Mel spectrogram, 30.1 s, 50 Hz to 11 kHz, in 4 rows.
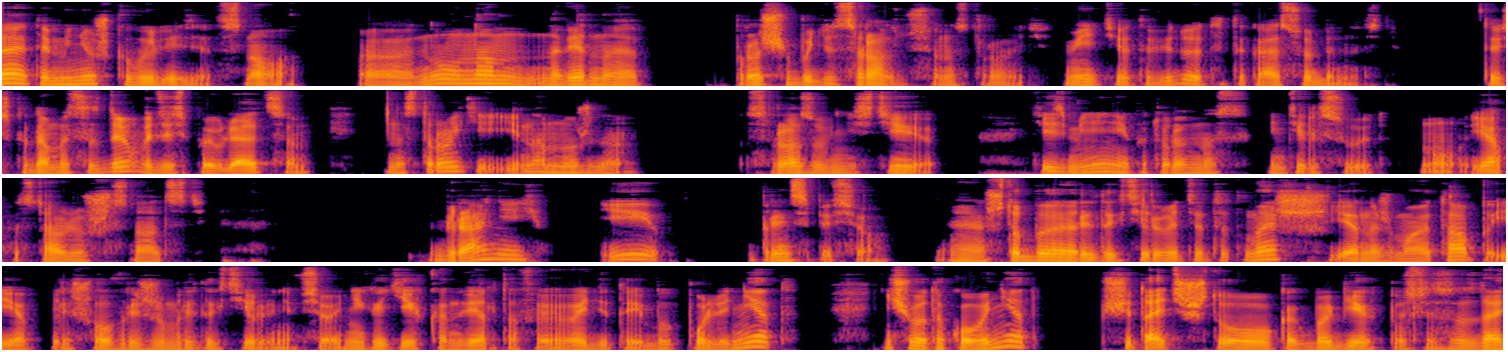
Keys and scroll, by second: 1.5 Delete, 3.8 a, 12.8 typing, 16.0 Return, 21.5 Tab.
